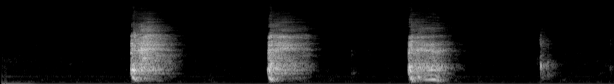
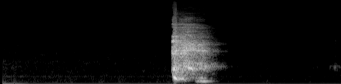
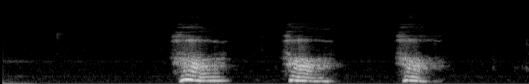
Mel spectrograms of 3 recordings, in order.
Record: {"three_cough_length": "6.1 s", "three_cough_amplitude": 28651, "three_cough_signal_mean_std_ratio": 0.33, "cough_length": "3.4 s", "cough_amplitude": 30480, "cough_signal_mean_std_ratio": 0.27, "exhalation_length": "5.3 s", "exhalation_amplitude": 22145, "exhalation_signal_mean_std_ratio": 0.4, "survey_phase": "alpha (2021-03-01 to 2021-08-12)", "age": "45-64", "gender": "Male", "wearing_mask": "No", "symptom_none": true, "smoker_status": "Ex-smoker", "respiratory_condition_asthma": false, "respiratory_condition_other": false, "recruitment_source": "REACT", "submission_delay": "1 day", "covid_test_result": "Negative", "covid_test_method": "RT-qPCR"}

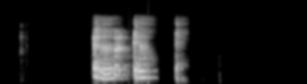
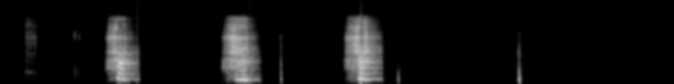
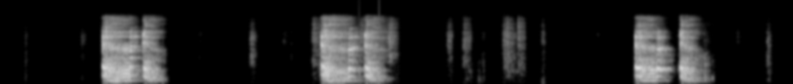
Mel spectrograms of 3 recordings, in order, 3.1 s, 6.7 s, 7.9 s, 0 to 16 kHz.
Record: {"cough_length": "3.1 s", "cough_amplitude": 31218, "cough_signal_mean_std_ratio": 0.33, "exhalation_length": "6.7 s", "exhalation_amplitude": 27412, "exhalation_signal_mean_std_ratio": 0.24, "three_cough_length": "7.9 s", "three_cough_amplitude": 29552, "three_cough_signal_mean_std_ratio": 0.34, "survey_phase": "beta (2021-08-13 to 2022-03-07)", "age": "45-64", "gender": "Female", "wearing_mask": "No", "symptom_cough_any": true, "symptom_runny_or_blocked_nose": true, "symptom_sore_throat": true, "symptom_fatigue": true, "symptom_headache": true, "symptom_onset": "3 days", "smoker_status": "Never smoked", "respiratory_condition_asthma": false, "respiratory_condition_other": false, "recruitment_source": "Test and Trace", "submission_delay": "2 days", "covid_test_result": "Positive", "covid_test_method": "RT-qPCR", "covid_ct_value": 16.8, "covid_ct_gene": "ORF1ab gene", "covid_ct_mean": 17.9, "covid_viral_load": "1400000 copies/ml", "covid_viral_load_category": "High viral load (>1M copies/ml)"}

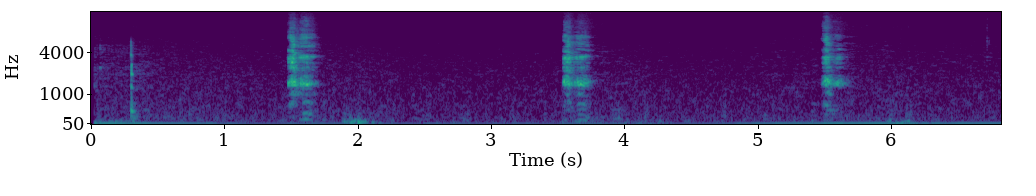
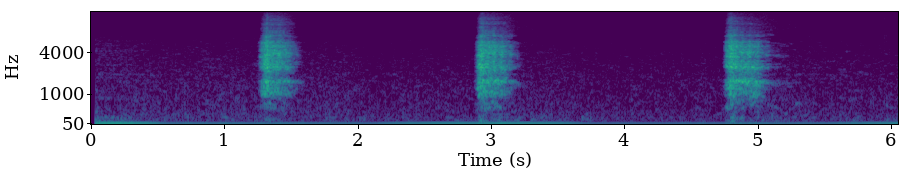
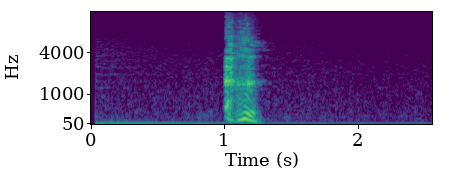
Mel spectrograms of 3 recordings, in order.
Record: {"three_cough_length": "6.8 s", "three_cough_amplitude": 11598, "three_cough_signal_mean_std_ratio": 0.33, "exhalation_length": "6.1 s", "exhalation_amplitude": 12828, "exhalation_signal_mean_std_ratio": 0.38, "cough_length": "2.6 s", "cough_amplitude": 31037, "cough_signal_mean_std_ratio": 0.29, "survey_phase": "beta (2021-08-13 to 2022-03-07)", "age": "65+", "gender": "Male", "wearing_mask": "No", "symptom_cough_any": true, "symptom_runny_or_blocked_nose": true, "smoker_status": "Ex-smoker", "respiratory_condition_asthma": false, "respiratory_condition_other": false, "recruitment_source": "REACT", "submission_delay": "4 days", "covid_test_result": "Negative", "covid_test_method": "RT-qPCR"}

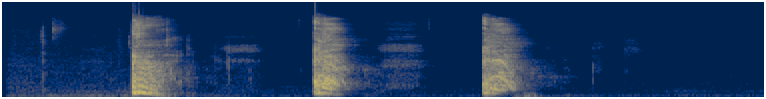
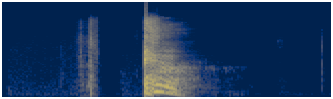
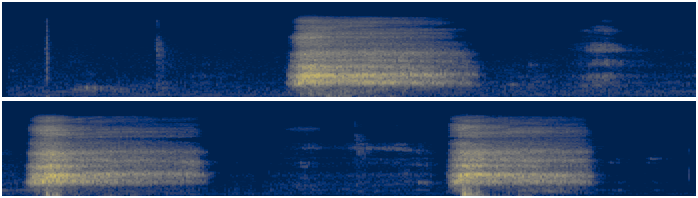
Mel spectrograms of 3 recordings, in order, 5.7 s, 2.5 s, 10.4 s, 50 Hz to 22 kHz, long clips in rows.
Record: {"three_cough_length": "5.7 s", "three_cough_amplitude": 32767, "three_cough_signal_mean_std_ratio": 0.27, "cough_length": "2.5 s", "cough_amplitude": 32768, "cough_signal_mean_std_ratio": 0.26, "exhalation_length": "10.4 s", "exhalation_amplitude": 25480, "exhalation_signal_mean_std_ratio": 0.38, "survey_phase": "beta (2021-08-13 to 2022-03-07)", "age": "18-44", "gender": "Male", "wearing_mask": "No", "symptom_cough_any": true, "symptom_runny_or_blocked_nose": true, "symptom_shortness_of_breath": true, "symptom_fatigue": true, "symptom_headache": true, "symptom_onset": "3 days", "smoker_status": "Never smoked", "respiratory_condition_asthma": false, "respiratory_condition_other": false, "recruitment_source": "Test and Trace", "submission_delay": "2 days", "covid_test_result": "Positive", "covid_test_method": "RT-qPCR", "covid_ct_value": 22.3, "covid_ct_gene": "ORF1ab gene", "covid_ct_mean": 22.8, "covid_viral_load": "33000 copies/ml", "covid_viral_load_category": "Low viral load (10K-1M copies/ml)"}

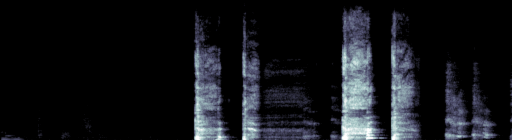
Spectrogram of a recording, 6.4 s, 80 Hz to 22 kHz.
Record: {"cough_length": "6.4 s", "cough_amplitude": 7426, "cough_signal_mean_std_ratio": 0.32, "survey_phase": "beta (2021-08-13 to 2022-03-07)", "age": "18-44", "gender": "Female", "wearing_mask": "No", "symptom_none": true, "smoker_status": "Ex-smoker", "respiratory_condition_asthma": false, "respiratory_condition_other": false, "recruitment_source": "REACT", "submission_delay": "1 day", "covid_test_result": "Negative", "covid_test_method": "RT-qPCR", "influenza_a_test_result": "Negative", "influenza_b_test_result": "Negative"}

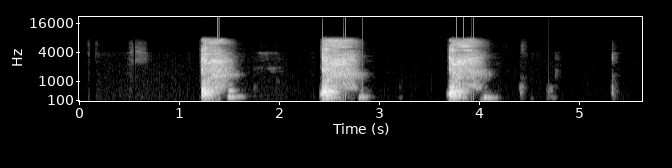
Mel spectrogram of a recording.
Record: {"three_cough_length": "5.6 s", "three_cough_amplitude": 32768, "three_cough_signal_mean_std_ratio": 0.3, "survey_phase": "beta (2021-08-13 to 2022-03-07)", "age": "45-64", "gender": "Female", "wearing_mask": "No", "symptom_none": true, "smoker_status": "Never smoked", "respiratory_condition_asthma": true, "respiratory_condition_other": false, "recruitment_source": "REACT", "submission_delay": "1 day", "covid_test_result": "Negative", "covid_test_method": "RT-qPCR", "influenza_a_test_result": "Unknown/Void", "influenza_b_test_result": "Unknown/Void"}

